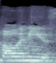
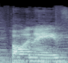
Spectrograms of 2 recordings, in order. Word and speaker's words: Bolognese: Okay, it's not Bolognese. Bolognese, guys.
